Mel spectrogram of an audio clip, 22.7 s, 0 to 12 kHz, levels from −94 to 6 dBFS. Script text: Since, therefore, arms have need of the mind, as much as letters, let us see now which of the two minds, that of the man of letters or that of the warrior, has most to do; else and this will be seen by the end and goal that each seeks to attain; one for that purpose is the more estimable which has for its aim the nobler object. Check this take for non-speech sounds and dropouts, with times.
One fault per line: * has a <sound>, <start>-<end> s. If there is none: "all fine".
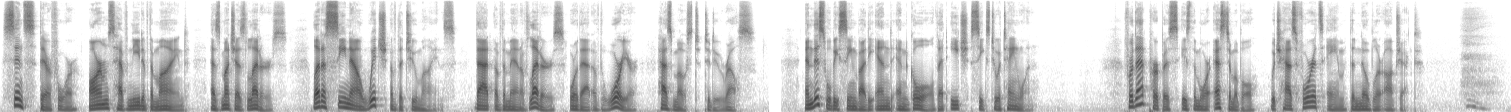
* has a breath, 21.9-22.6 s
